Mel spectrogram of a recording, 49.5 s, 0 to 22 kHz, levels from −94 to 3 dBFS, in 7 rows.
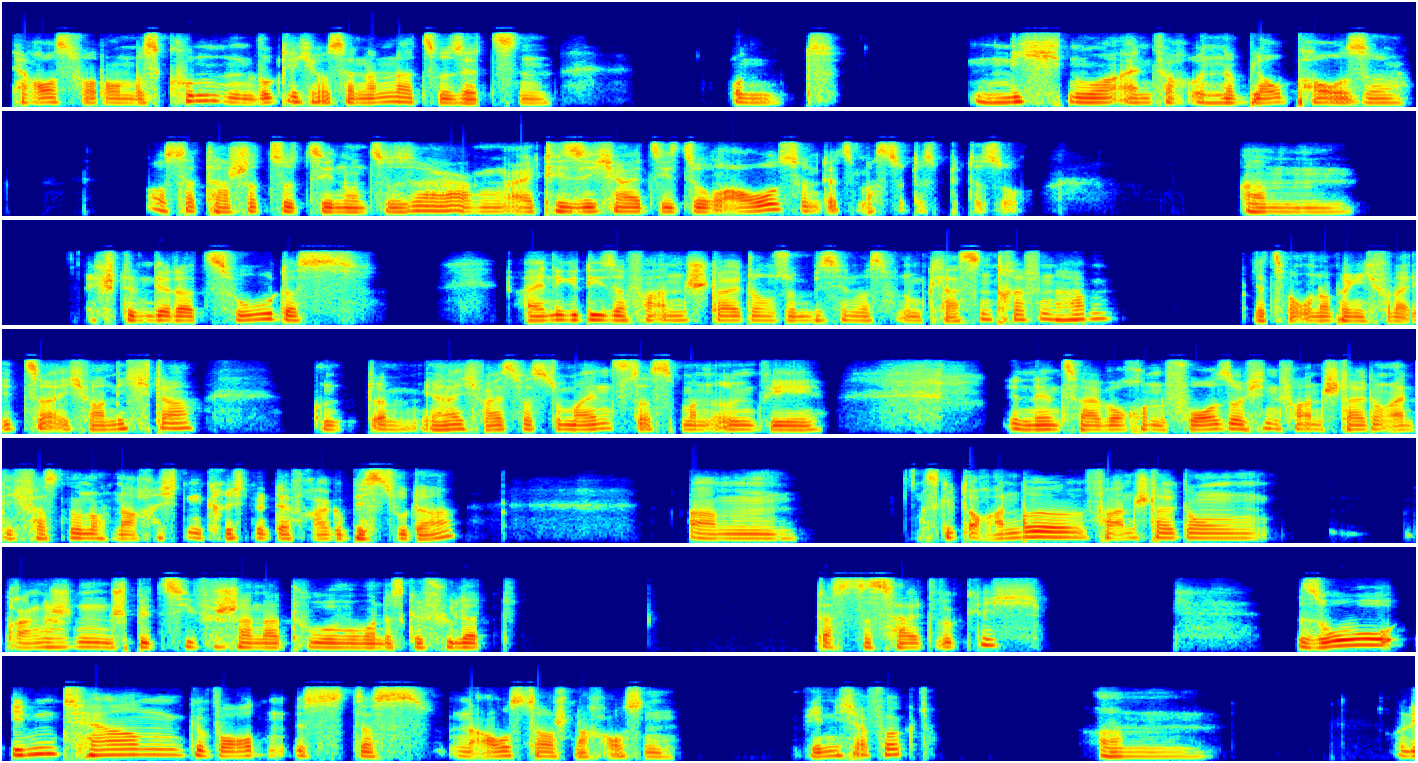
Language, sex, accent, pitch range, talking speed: German, male, German, 120-145 Hz, 145 wpm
